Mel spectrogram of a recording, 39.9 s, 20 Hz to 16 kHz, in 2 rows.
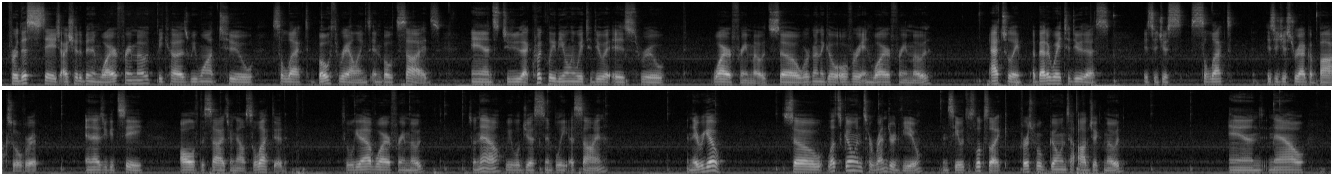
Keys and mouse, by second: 6.0 KP_1, 7.2 z, 8.2 c, 16.3 b, 20.9-24.4 middle drag, 24.4 z, 28.1 middle click, 28.2 click, 28.5 click, 28.6 a, 29.0 middle click, 33.1-34.9 drag, 36.1 Tab, 36.8-38.4 drag, 39.0-39.8 drag.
